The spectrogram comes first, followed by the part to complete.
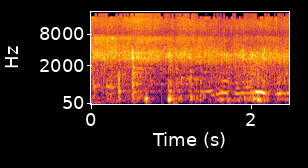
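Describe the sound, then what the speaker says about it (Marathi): Onion fries in hot oil for chicken biryani cooked over a wood-fired stove, a loud unbroken sizzle close up with intermittent stirring scrapes beneath it. "तेल गरम झाल्यावर आपण त्याच्यामध्ये कांदा टाकूया. हां आता कांदा टाकूया, फ्राय करून घेऊया मस्त"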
